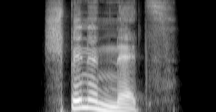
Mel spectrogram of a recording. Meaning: cobweb; spider web; especially one that has just been made or is still used by a spider
- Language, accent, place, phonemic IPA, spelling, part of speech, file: German, Germany, Berlin, /ˈʃpɪnənˌnɛts/, Spinnennetz, noun, De-Spinnennetz.ogg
